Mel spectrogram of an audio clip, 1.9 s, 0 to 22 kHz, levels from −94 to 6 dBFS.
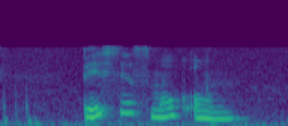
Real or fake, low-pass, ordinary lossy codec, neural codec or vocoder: real; 5.4 kHz; none; none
